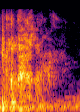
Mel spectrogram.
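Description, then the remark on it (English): A loud explosion as all the exploding tomatoes inside the Ratmobile detonate at once, bursting out all at once in a dense crackling roar that slowly fades into a low rumbling tail over about a second. “And then all the exploding tomatoes inside detonated at the same time.”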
